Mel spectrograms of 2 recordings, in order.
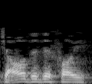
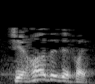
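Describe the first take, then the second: First: Jihad is pronounced with a Persian accent. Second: Jihad is pronounced with an Arabic accent. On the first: The speaker calls it wrong. "اشکال نداره صحیحه اما لهجه ایرانیه" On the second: The speaker calls it right. "این افصحه، این عربی افصح"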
